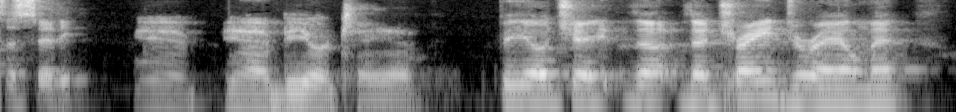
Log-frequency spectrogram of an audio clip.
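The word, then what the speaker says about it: Bioče: Is Bioce, is that how you pronounce the city? Yeah, Bioce, yeah.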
